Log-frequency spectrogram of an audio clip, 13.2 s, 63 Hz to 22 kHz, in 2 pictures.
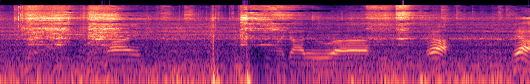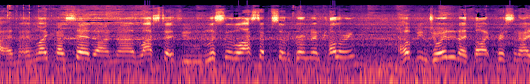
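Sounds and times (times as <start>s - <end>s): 
train arriving at a station rumbling: 0.0s - 13.2s
brief tonal whines: 3.0s - 3.8s, 4.5s - 6.2s, 7.3s - 8.7s
speech: 6.4s - 13.2s.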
